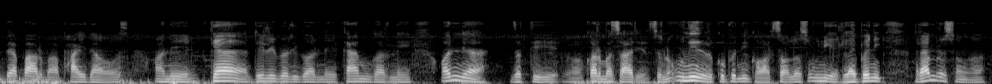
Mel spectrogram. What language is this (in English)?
Nepali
